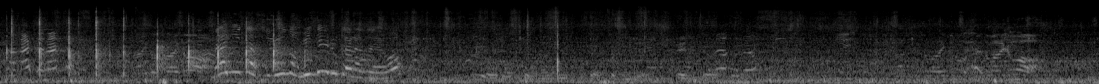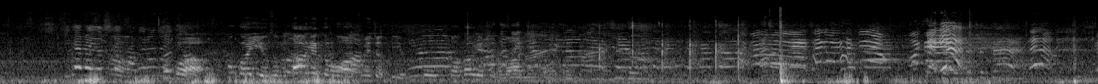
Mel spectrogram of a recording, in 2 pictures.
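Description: Young women shout to each other across an open outdoor pitch.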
